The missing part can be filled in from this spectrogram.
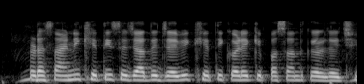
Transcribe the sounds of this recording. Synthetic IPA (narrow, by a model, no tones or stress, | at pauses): ɾəsaːɪnikʰːet̪ised͡ʒjaːd̪ed͡ʒəjʋikʰːeːt̪ikəɽekepəsə̃nd̪̚kəɪld͡ʒait͡ʃʰi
